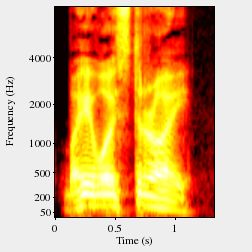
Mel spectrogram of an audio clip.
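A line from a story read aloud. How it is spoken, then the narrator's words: Barked command. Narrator (Russian): рявкнул Максимус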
